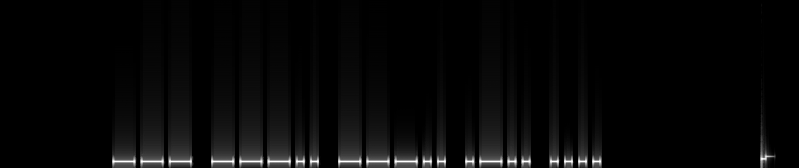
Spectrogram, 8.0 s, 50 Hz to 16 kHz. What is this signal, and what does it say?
Morse code, heard as a keyed tone, about 17 wpm, 700 Hz. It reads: O88LH
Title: Code Groups - 5 Letter:Numbers - 17wpm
